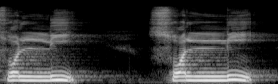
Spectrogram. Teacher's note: صلی پڑھنا غلط ہے، لام کے نیچے زیر ہے، یہاں پر صاد ہے، سین نہیں پڑھنا، صاد کو موٹا کر کے پڑھنا ہے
